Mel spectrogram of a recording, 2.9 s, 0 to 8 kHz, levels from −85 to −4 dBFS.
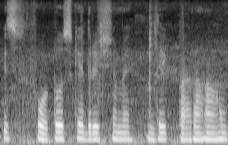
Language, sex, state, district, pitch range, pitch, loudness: Hindi, male, Chhattisgarh, Raipur, 130-140 Hz, 135 Hz, -16 LUFS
